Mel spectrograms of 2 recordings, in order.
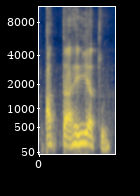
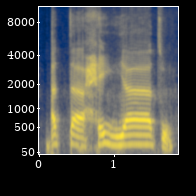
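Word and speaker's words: التحيات: আর এই যে আত্তাহিয়াতু এখানে যেই হাটা রয়েছে এটা হলো গলার মধ্যখান থেকে উচ্চারিত হা এখানে আবার অনেকে রয়েছে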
